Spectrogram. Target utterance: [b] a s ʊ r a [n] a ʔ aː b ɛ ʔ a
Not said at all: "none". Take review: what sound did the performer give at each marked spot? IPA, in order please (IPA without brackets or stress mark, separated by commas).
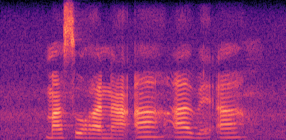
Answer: m, n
